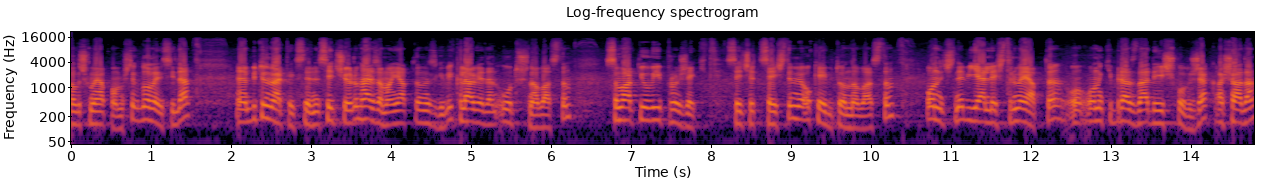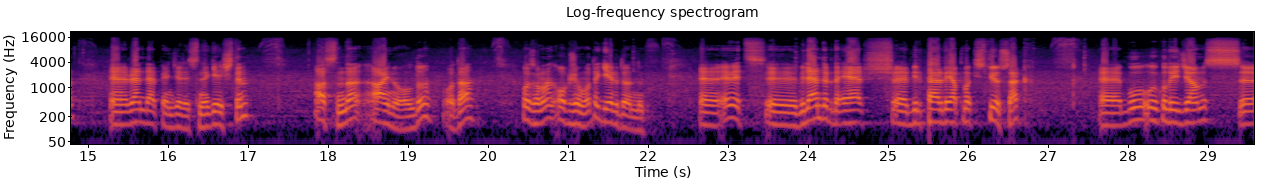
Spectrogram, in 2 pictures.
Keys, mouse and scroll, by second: 1.8 a, 5.3 u, 10.8 scroll up 1, 11.0-14.8 middle drag, 14.8-16.7 drag, 18.0-19.8 middle drag, 20.8 Tab, 21.8-29.4 middle drag.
